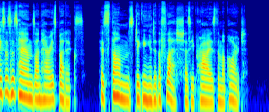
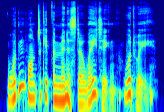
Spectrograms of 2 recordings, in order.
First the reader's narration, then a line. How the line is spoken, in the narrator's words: Draco purrs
